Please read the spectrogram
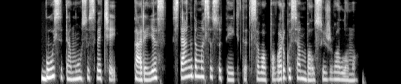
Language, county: Lithuanian, Telšiai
